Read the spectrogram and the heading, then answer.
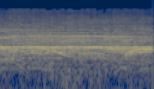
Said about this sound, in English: Oh, don't stop shouting.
